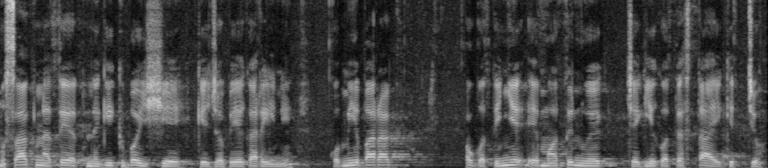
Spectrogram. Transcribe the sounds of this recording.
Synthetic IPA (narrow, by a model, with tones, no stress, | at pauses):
mʊ˨sa˦kna˨t̪ɛ˦t̪nɛ˨ɡi˦kbɔ˦i˨ʃje˦ke˨d͡ʒo˨be˨ka˦ɾɪ˨nɪ˦ko˨mi˦ba˦ɾa˦k | ɔ˦ɡɔ˨t̪i˦ɲe˦ʔe˦ma˦t̪i˦nwe˦k̚t͡ʃe˨ɡi˦kɔ˦t̪ɛ˦sta˦ɪ˨kɪ˦tt͡ʃo˨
